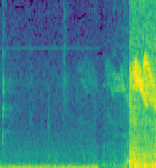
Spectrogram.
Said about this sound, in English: Birds fly among the branches tweeting as one after another the cherries come into bloom.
